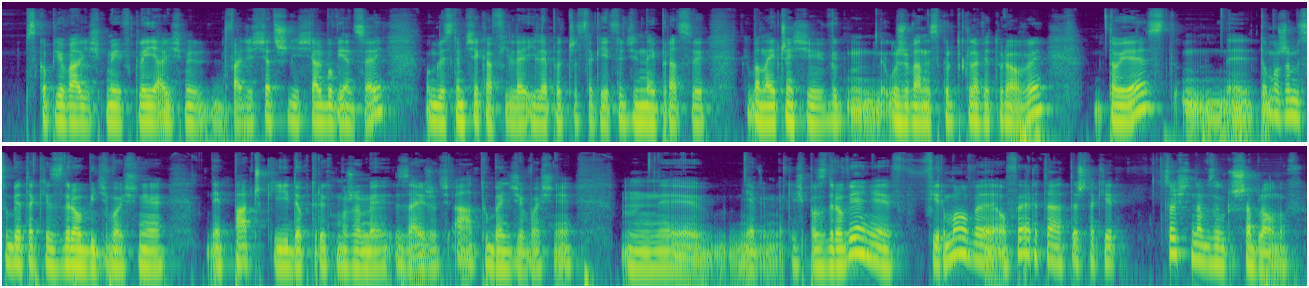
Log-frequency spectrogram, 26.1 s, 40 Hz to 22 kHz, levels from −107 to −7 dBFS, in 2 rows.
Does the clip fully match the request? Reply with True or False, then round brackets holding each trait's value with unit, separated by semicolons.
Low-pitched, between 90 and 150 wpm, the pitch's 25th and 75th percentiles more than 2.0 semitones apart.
True (105 Hz; 115 wpm; 2.7 semitones)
